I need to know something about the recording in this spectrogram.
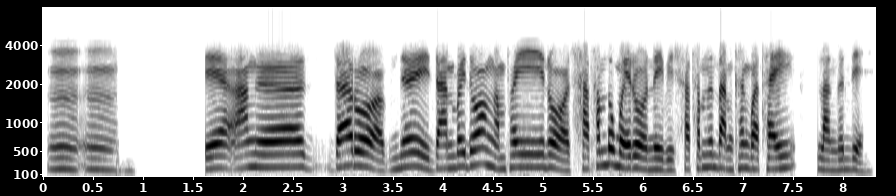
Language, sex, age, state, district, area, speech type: Bodo, female, 30-45, Assam, Baksa, rural, conversation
